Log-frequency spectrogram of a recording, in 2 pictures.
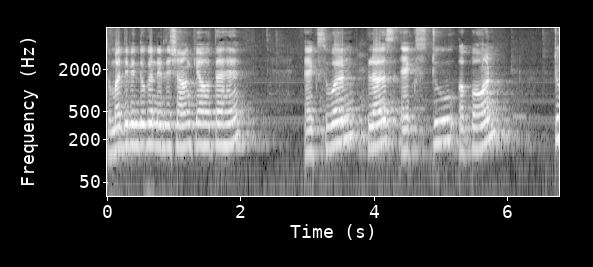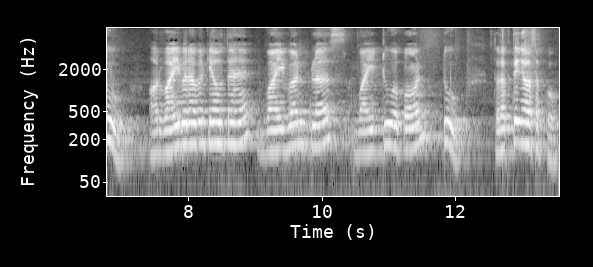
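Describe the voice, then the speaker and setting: A man teaching a school maths lesson, working through a problem one step at a time. His voice sits a little high for a man. The room around him is echoey. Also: takes it slowly, darkish tone, soft background music. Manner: talks students through each step, checking with them. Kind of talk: board-exam maths lesson.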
